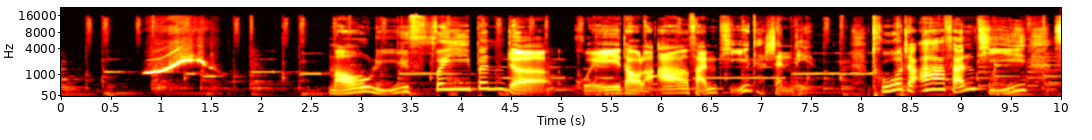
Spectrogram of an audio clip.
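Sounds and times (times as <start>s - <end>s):
whistle outside the door: 0.8s - 1.6s
speech: 2.7s - 9.9s.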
